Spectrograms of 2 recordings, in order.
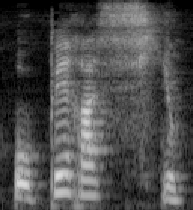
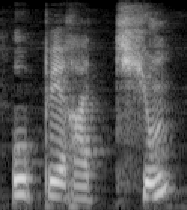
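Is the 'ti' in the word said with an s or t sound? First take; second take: s sound; t sound. First: The middle syllable is said with an s sound. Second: The middle syllable is said with a t sound. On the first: The speaker calls it right. "vous allez vous corriger" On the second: The speaker calls it wrong. "c'est bizarre, ça veut rien dire"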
